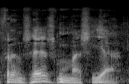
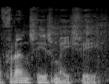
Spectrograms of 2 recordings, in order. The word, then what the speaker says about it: Francesc Macià: Es pronuncia Francesc Macià, no Francis Macy.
